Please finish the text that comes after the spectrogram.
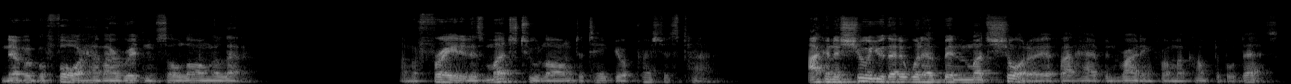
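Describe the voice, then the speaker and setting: A man giving a solemn, measured, oratorical reading of a letter, with deliberate pauses. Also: low-pitched, a bit bright. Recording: echoey room.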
